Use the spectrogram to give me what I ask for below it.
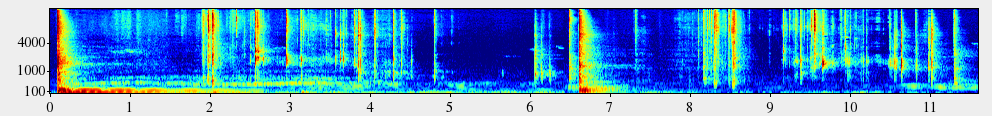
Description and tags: Cracking Eggs Into a Bowl
Cracking 2 large eggs into a bowl.
CRACKING-EGGS, CRACKING, EGGS, EGG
